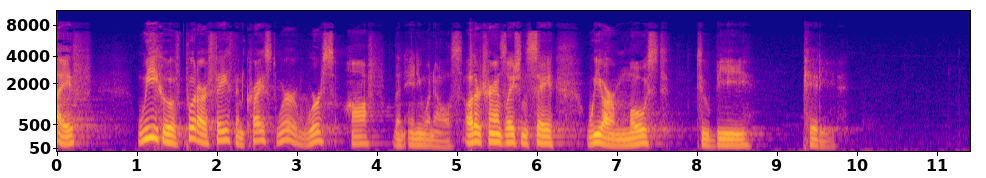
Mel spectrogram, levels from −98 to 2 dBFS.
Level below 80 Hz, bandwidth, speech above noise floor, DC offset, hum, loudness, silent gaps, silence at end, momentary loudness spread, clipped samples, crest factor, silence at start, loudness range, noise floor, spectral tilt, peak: -54 dBFS; 8.6 kHz; 50 dB; under 0.1%; none; -19 LUFS; none; 1.7 s; 16 LU; under 0.1%; 20 dB; 0 s; 9 LU; -69 dBFS; -7.5 dB/octave; 0 dBFS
